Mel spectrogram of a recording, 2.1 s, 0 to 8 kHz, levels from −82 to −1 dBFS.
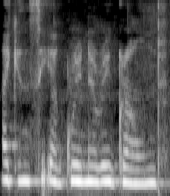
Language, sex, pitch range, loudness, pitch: English, female, 225-245 Hz, -12 LUFS, 240 Hz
